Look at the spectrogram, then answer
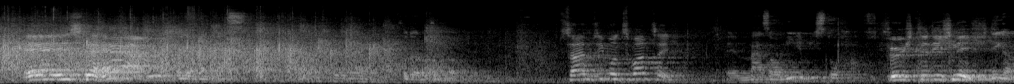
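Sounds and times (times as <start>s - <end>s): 
audience applause: 0.0s - 4.4s
speech: 0.2s - 1.8s, 5.7s - 10.1s.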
